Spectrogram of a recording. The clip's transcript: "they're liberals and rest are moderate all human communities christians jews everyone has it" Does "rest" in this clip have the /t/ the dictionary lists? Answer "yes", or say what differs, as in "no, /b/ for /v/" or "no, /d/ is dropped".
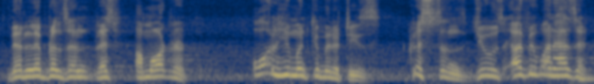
no, /t/ is dropped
